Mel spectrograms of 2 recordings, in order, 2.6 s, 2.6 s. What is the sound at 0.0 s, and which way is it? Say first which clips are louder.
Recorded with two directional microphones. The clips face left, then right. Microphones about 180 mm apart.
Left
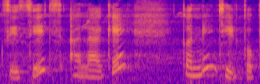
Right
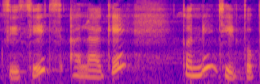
Speech: right 5 dB; 30° right (ahead or behind).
